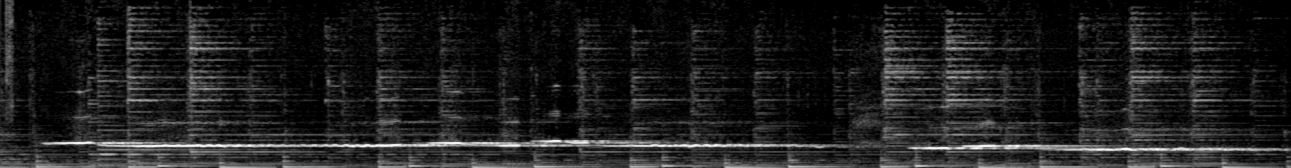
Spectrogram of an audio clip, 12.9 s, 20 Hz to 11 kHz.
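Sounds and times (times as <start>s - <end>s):
instrumental backing with a rhythmic bassline: 0.0s - 12.8s
melodic whistling: 0.0s - 12.8s.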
